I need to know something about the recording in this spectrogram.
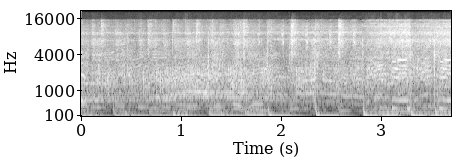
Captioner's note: audience cheering and applauding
